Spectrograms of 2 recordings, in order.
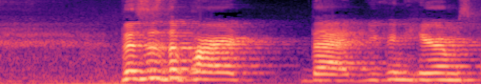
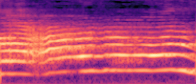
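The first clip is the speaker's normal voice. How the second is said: very high fangirl squeal; squealing in anticipation; excited squeal; 3 dB louder than usual. Real, not acted. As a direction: let out a high, thrilled "ah". Squeals before the best part.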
